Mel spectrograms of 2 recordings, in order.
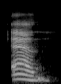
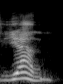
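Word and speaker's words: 円: The Japanese pronunciation of the word circle is en. And you might have heard the Japanese currency as yen. It is the same pronunciation.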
